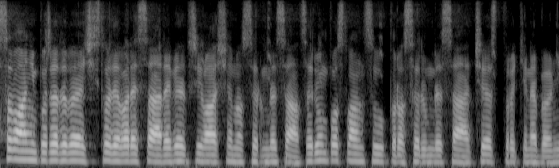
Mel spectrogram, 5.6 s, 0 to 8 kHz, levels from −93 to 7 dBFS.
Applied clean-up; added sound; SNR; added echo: neural mask model DeepFilterNet 3.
